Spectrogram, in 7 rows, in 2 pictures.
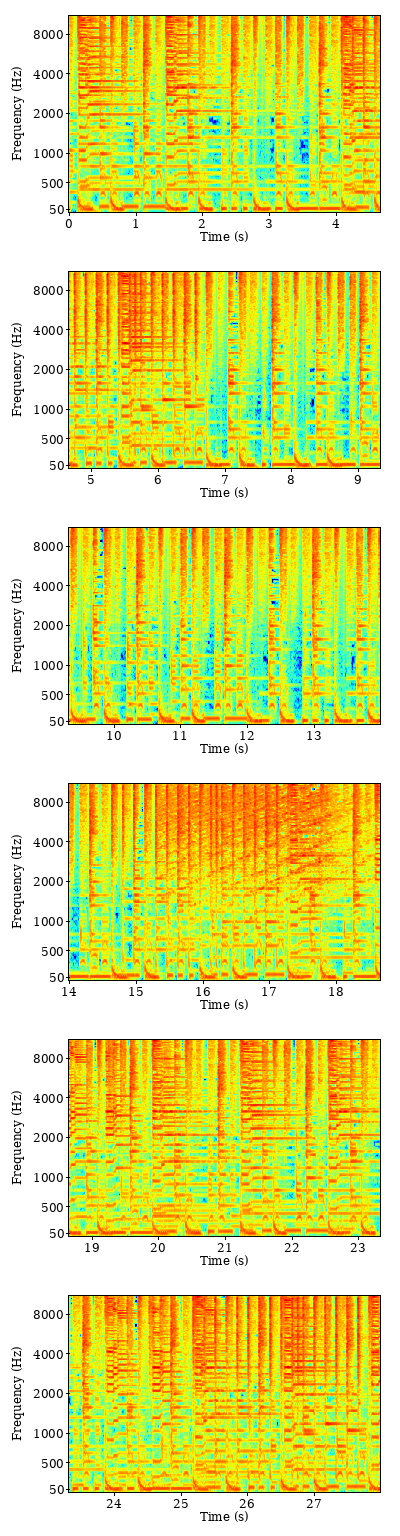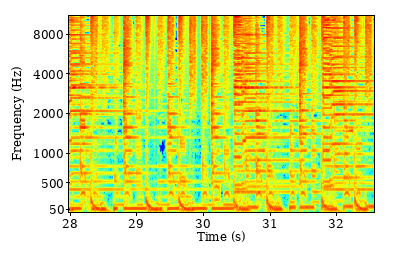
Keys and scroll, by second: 10.9 space, 12.5 Return, 18.1 space, 20.9 p, 21.5 space, 24.4 ctrl+z, 25.4 space, 27.4 space, 29.4 space, 31.6 space.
